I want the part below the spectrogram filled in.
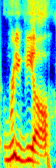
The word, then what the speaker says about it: Reveal: It's Reveal. I reveal to you last name. – That's what I thought it was. I didn't want to butcher it, though. I was like, it could be Revel. I don't know. – Nope, not Revel. It's okay. Reveal. Okay.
